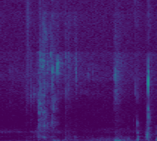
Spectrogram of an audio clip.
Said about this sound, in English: Now I'm doing a little bit of water. So here's a little water sip right quick.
